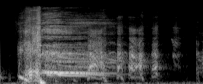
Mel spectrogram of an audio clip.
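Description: A woman and a man laughing together: one loud burst of laughter starting just after the start that trails off after about a second and a half.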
